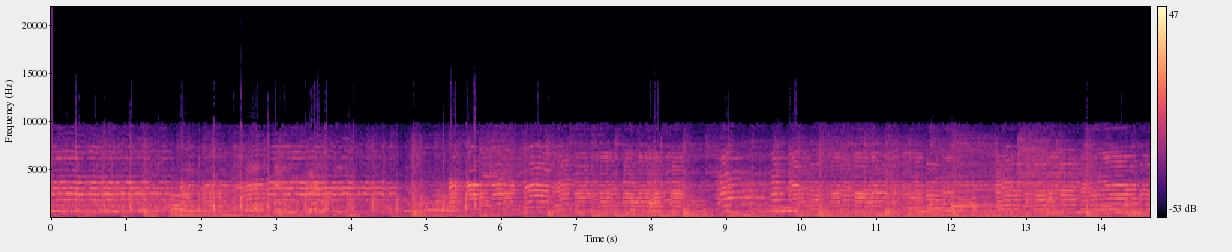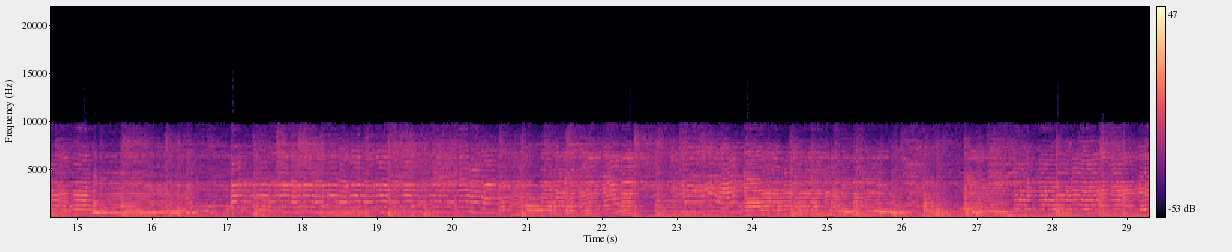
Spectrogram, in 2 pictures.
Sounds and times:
Music: 0.0 - 29.2.

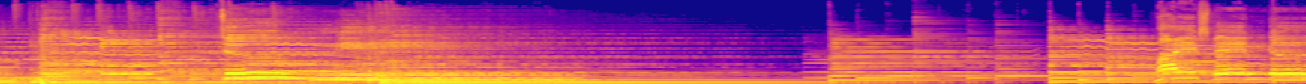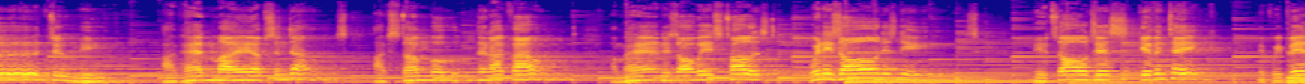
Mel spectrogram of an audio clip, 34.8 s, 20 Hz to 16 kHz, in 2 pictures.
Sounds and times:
Music: 0.0 - 34.8.

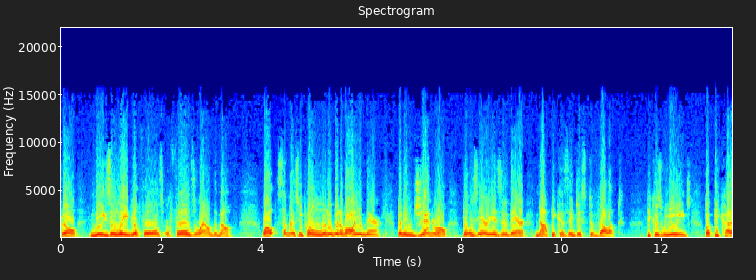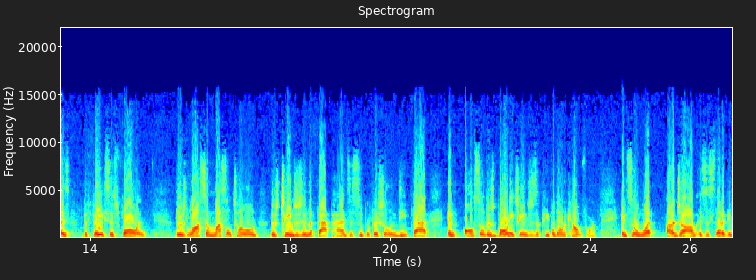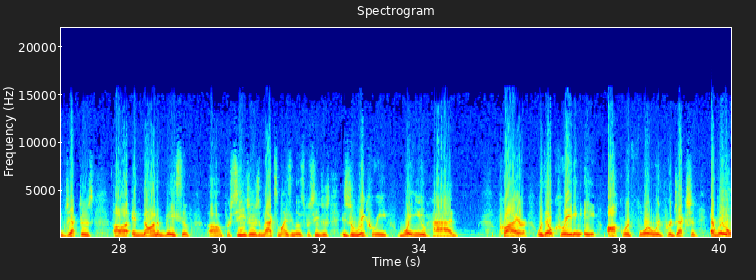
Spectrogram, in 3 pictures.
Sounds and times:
Speech: 0.0 - 34.8, 35.6 - 40.2.

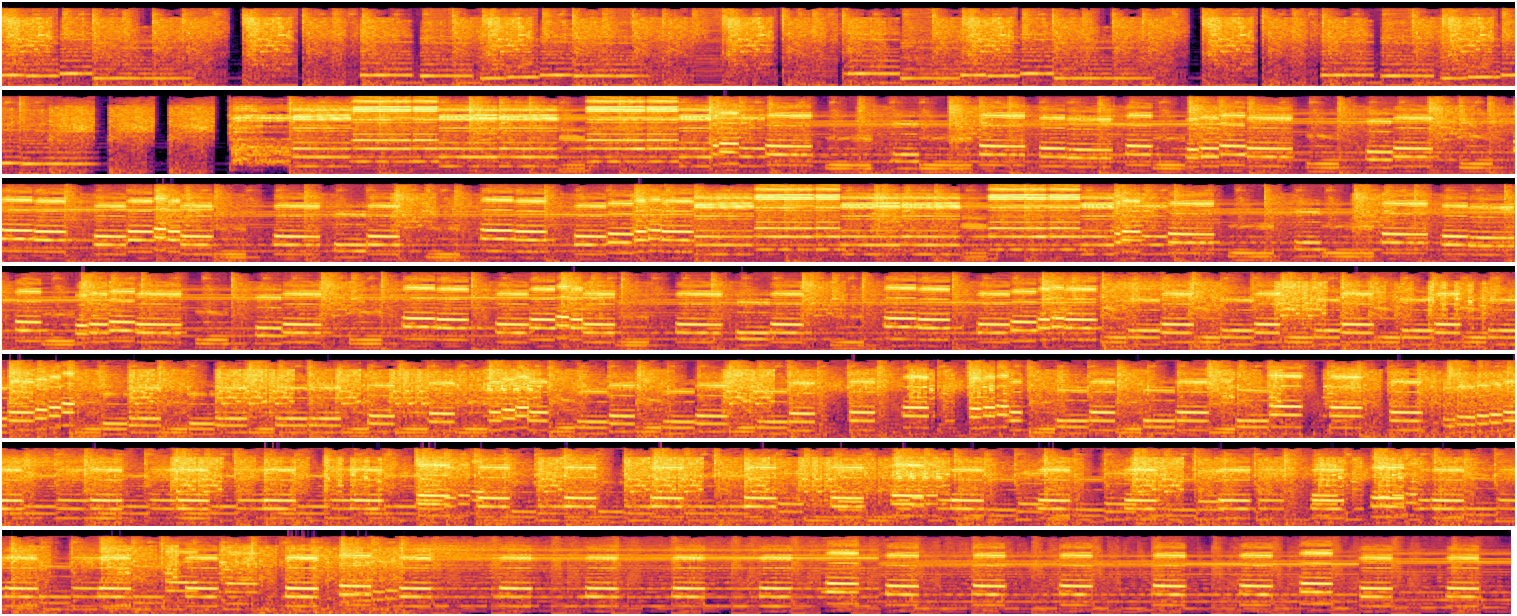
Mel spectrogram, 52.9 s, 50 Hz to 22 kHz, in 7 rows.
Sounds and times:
Music: 0.0 - 52.9.

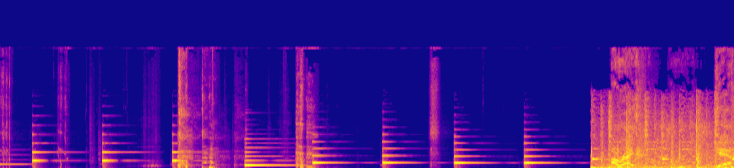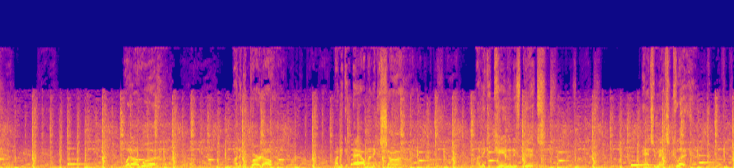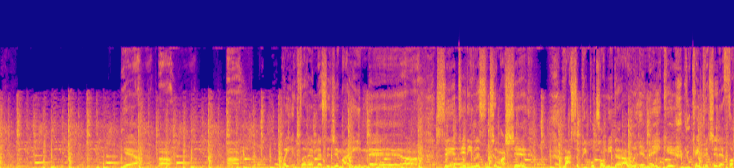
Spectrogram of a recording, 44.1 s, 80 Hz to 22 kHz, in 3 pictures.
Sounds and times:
Soundtrack music: 11.8 - 44.0.

